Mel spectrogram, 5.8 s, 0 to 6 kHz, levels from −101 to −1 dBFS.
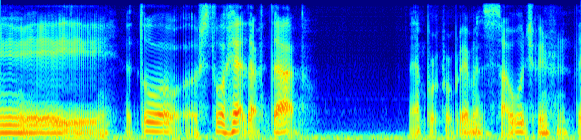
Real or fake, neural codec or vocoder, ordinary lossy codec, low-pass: fake; autoencoder, 22.05 kHz, a latent of 192 numbers a frame, VITS, trained on many speakers; none; 5.4 kHz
